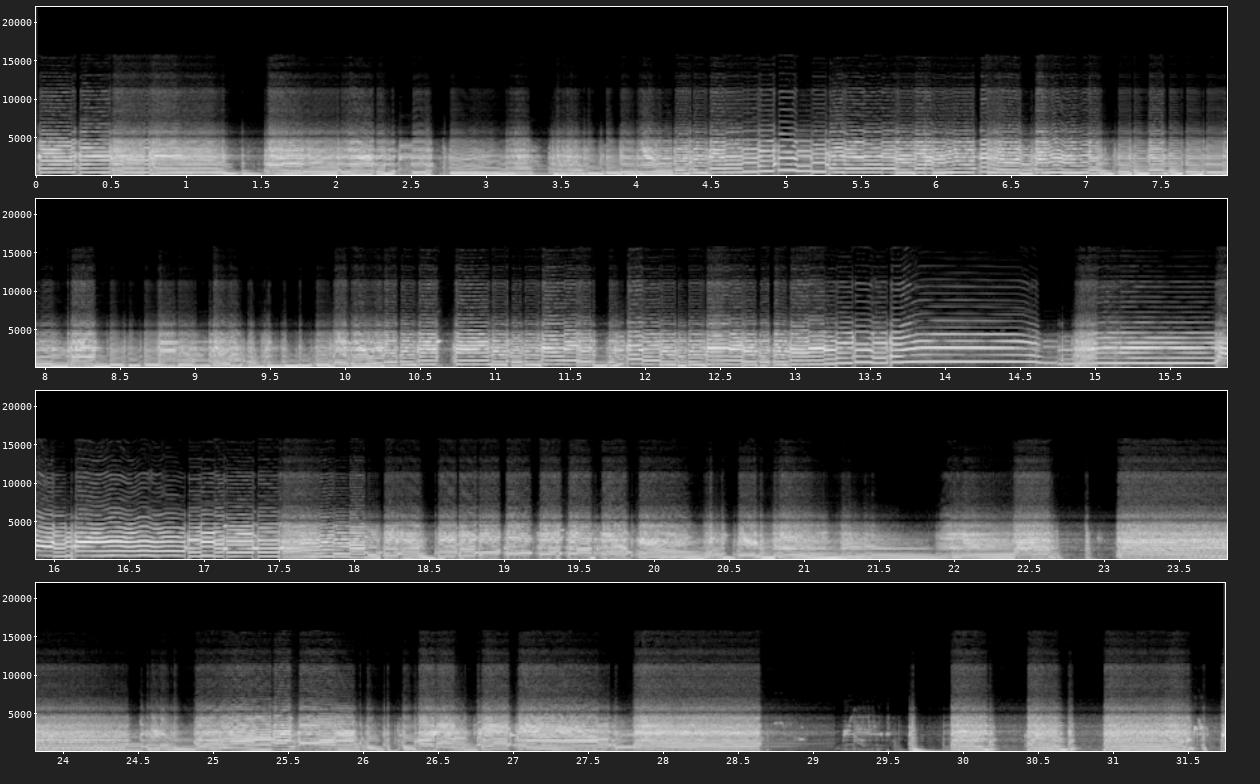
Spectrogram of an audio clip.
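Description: Distorted electric guitar played on a Fender Player Plus Stratocaster through effects: fast lead runs that climb and fall in pitch, with a high note bent up and held about halfway through. Near the end the playing drops away briefly before a new phrase starts.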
